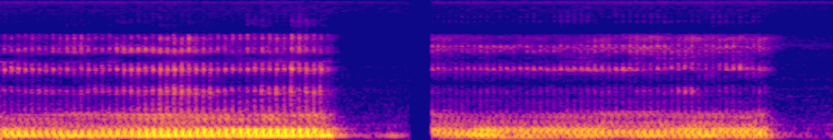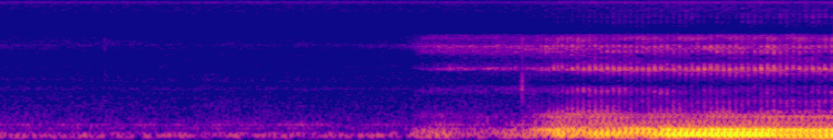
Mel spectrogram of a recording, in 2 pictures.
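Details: Pet dog snoring like an engine indoors: deep, rumbling, low-pitched snores in long rough bursts, loud at the start, then pausing into near silence before the rattling snore returns near the end.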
